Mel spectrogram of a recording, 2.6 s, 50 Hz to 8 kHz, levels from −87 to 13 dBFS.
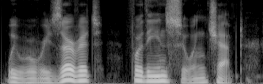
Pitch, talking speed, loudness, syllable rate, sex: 110 Hz, 180 wpm, -17 LUFS, 5.2 syllables/s, male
